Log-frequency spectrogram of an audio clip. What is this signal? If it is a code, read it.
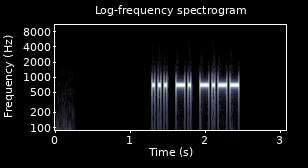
Morse code, heard as a keyed tone, about 30 wpm, 700 Hz. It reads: SNY
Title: USA Call Sign Postfixes - 3 Letters 30wpm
